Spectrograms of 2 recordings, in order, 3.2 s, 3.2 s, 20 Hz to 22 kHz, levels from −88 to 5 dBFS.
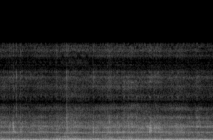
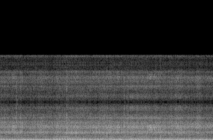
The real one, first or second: second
